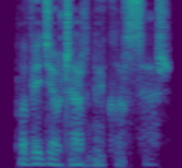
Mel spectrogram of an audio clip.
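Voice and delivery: ordinary delivery

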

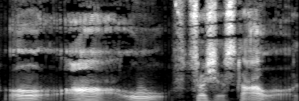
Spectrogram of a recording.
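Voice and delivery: a hint of a startled, groggy walrus; lightly voiced walrus, jolted awake; grunt, then ask what's going on; walrus calling out. A narrator's reading. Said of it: "zawołał koń morski".

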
